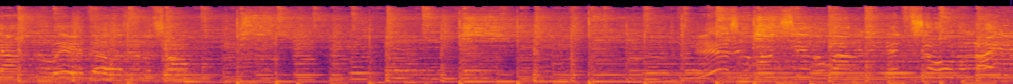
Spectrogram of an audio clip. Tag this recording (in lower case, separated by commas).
music, singing, rock and roll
